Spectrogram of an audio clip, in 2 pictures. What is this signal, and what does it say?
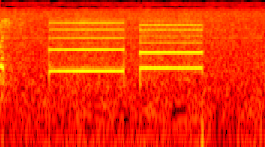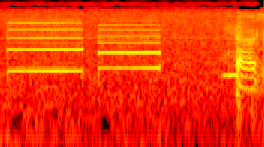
Aircraft SELCAL, heard as two pairs of tones, with speech. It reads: EM-FL EM-FL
